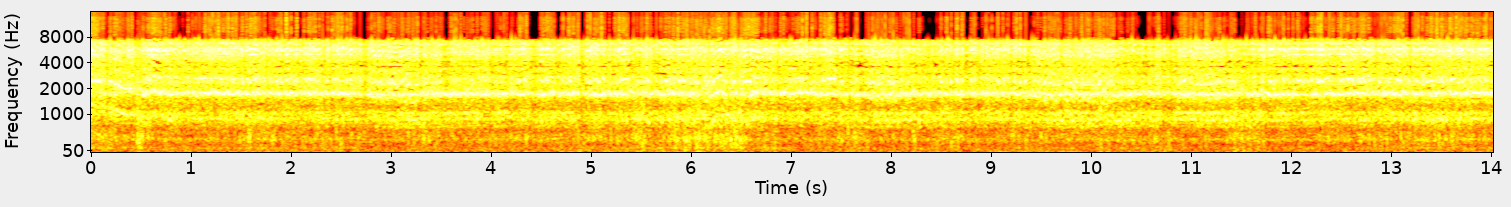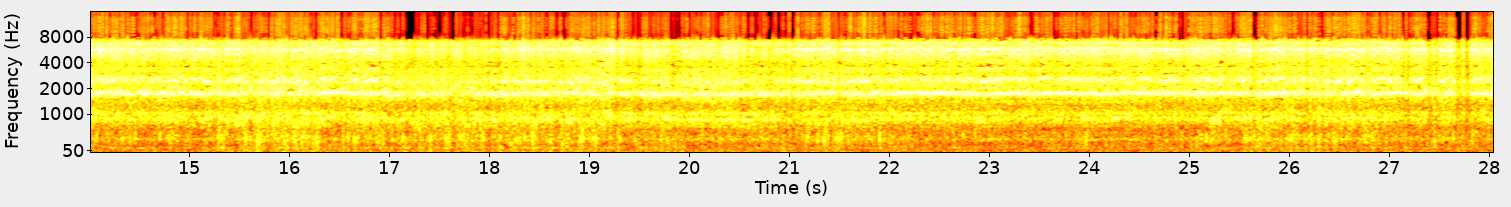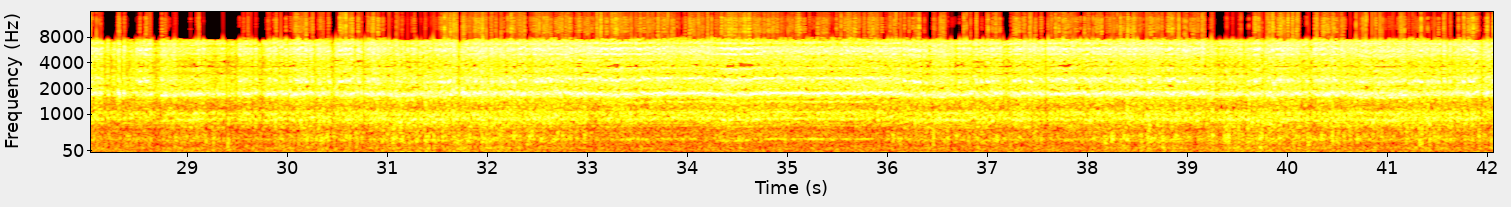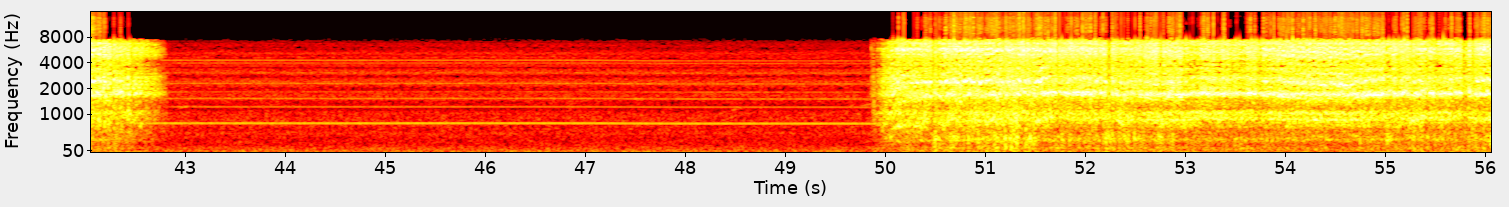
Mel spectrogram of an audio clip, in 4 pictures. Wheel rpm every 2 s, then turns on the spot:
260, 220, 230, 230, 230, 220, 220, 230, 230, 220, 230, 230, 230, 230, 230, 230, 230, 230, 230, 230, 230, 50, 0, 0, 0, 180, 230, 230.
none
